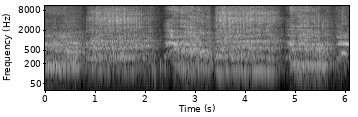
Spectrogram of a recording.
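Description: Tiger roaring loudly in a run of about five harsh, rough calls, one after another with short breaks between.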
